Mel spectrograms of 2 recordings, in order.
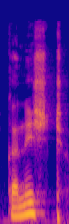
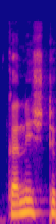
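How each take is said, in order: First: The final consonant is aspirated, with a breath. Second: The final consonant is unaspirated, a plain t. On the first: The speaker calls it right. "कनिष्ठ होता है" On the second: The speaker calls it wrong. "कनिष्ठ कुछ नहीं होता"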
